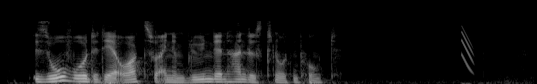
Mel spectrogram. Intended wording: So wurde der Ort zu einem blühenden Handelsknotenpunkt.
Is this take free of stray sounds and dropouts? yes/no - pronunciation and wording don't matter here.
no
